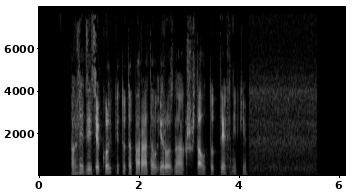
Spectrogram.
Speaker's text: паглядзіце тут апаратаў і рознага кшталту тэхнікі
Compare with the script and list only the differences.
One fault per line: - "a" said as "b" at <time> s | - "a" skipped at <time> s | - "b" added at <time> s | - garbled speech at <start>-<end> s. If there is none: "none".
- "колькі" added at 1.3 s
